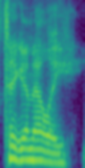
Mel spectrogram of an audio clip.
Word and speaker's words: Tignanelli: It's Tiganelli, and you can't butcher it any more than it's been butchered throughout my life.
